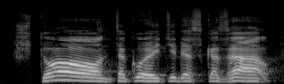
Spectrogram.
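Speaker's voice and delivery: irritable, grumbling voice. A man just scolded by a woman replies to her: irritable grumble. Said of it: "раздражительно проворчал Ракитин".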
